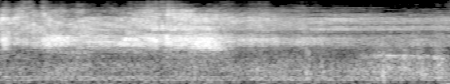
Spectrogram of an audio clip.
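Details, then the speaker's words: Tractor tire that came off the rim in cold weather, being reseated with a ratchet strap and air compressor; a thin, steady hiss of escaping air that fades, suspected bead leak, unconfirmed. "now we're gonna try to put some air in it. Hopefully. I can't tell if it's leaking or not. I think it is."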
